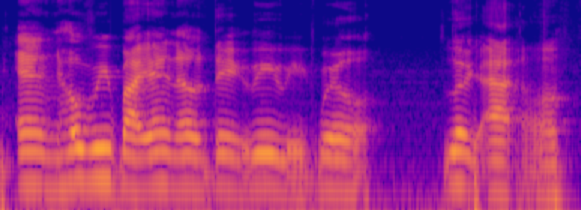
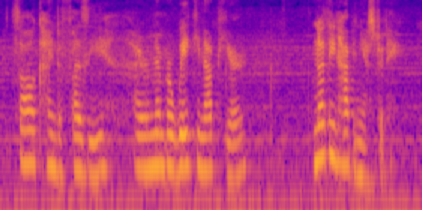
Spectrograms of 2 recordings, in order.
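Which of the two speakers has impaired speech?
The first: cerebral palsy; speech impairment from condition.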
